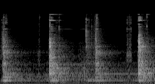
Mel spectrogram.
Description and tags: Sound taken during the international youth project "Let's go urban". All the sounds were recorded using a Zoom Q3 in the abandoned hangars U.S. base army in Hanh, Germany.
sampled, drone, effect, deep, recording, reverb, dark, fx, hangar, pad, experimental, sound-design, ambient, soundscape, germany, zoomq3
